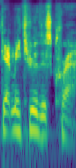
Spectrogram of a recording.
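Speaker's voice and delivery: intimidating, menacing tone. Voicing a character who intimidates a tall man in a crowd: intimidating. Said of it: "I wanna do an intimidation check".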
